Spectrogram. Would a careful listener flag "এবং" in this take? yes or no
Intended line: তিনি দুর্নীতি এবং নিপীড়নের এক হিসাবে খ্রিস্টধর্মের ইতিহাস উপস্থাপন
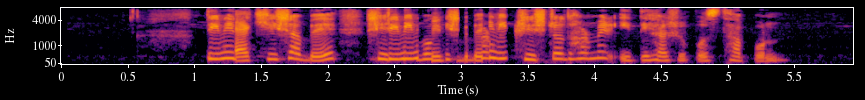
yes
